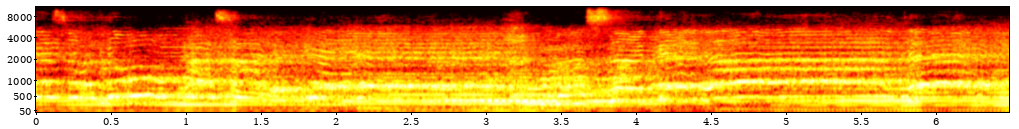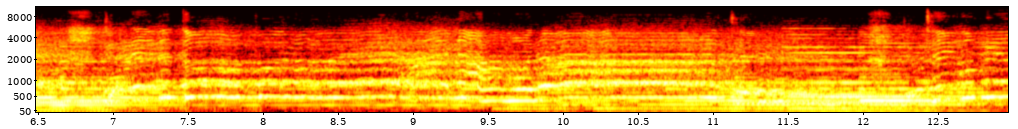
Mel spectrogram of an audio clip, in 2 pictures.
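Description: A woman singing a pop ballad live into a microphone over band accompaniment, in long held phrases, as heard from the concert audience.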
